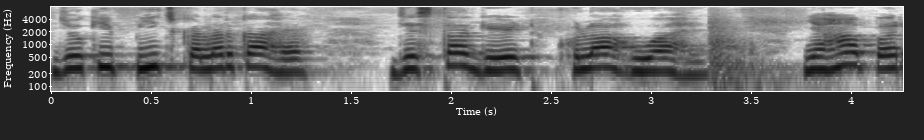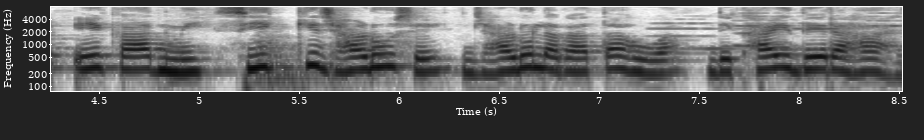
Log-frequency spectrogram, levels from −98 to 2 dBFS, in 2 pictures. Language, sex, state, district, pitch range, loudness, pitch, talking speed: Hindi, female, Chhattisgarh, Bilaspur, 225-275 Hz, -13 LUFS, 255 Hz, 185 wpm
